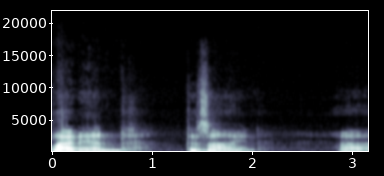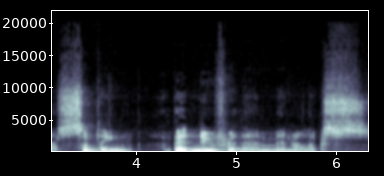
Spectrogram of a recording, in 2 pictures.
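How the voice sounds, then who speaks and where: At a very slow pace, a man speaks in a fairly low, somewhat breathy voice. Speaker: fountain pen reviewer and seller. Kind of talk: product review talk to camera. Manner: casual, unhurried.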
